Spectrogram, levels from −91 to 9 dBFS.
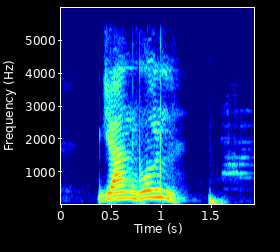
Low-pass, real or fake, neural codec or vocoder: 5.4 kHz; fake; codec, 44.1 kHz, 2.6 kbps, SNAC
